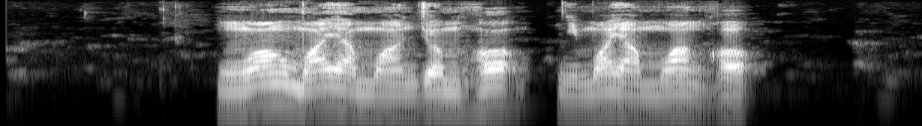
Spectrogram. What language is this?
Mbo (Cameroon)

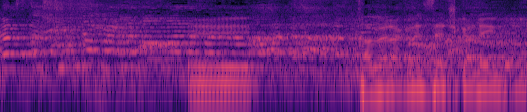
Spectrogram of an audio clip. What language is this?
Hebrew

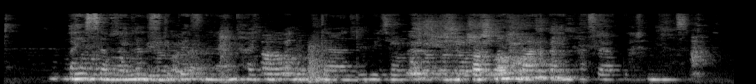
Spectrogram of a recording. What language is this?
Armenian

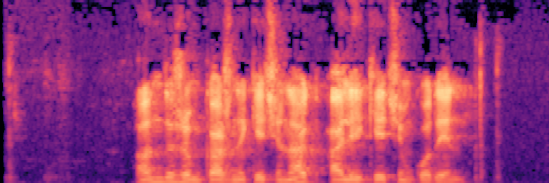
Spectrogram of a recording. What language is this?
Mari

